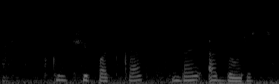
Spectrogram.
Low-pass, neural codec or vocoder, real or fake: 5.4 kHz; none; real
